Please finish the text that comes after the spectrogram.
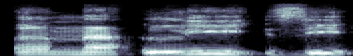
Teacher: Mas aí você vai perceber, analise. A sílaba tônica é a anterior. Beleza? Eh, é a penúltima sílaba.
